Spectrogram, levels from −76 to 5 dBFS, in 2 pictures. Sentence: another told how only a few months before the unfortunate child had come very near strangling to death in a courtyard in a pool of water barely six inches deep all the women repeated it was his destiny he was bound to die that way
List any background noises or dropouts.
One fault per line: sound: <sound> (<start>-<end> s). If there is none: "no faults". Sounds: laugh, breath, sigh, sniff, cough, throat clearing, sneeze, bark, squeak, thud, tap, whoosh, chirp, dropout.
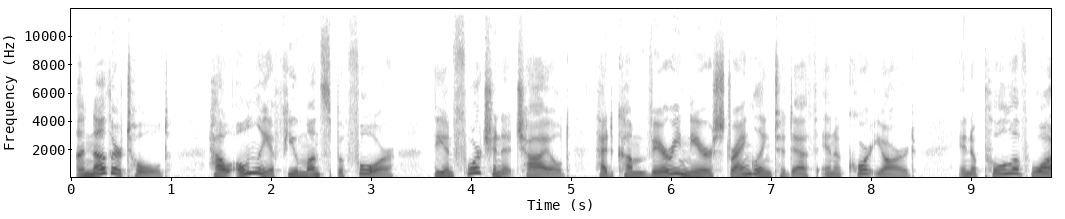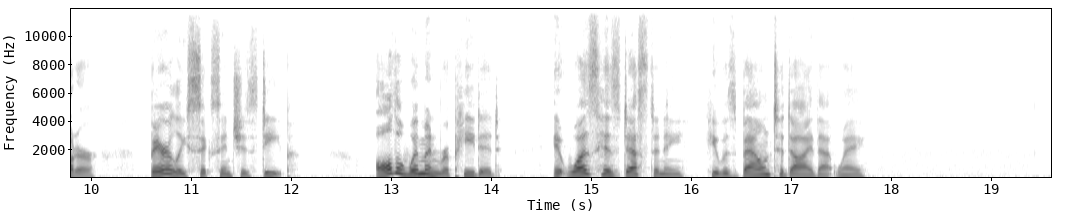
no faults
